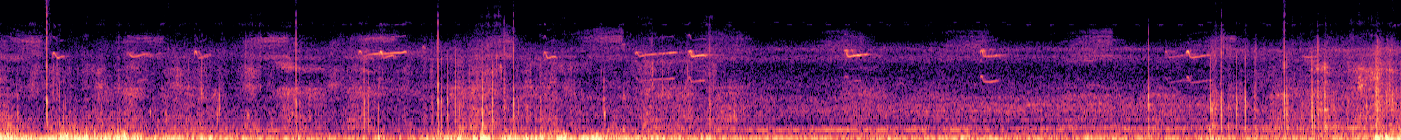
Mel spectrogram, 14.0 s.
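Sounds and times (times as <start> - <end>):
low microphone rumble: 0.0 - 2.6.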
